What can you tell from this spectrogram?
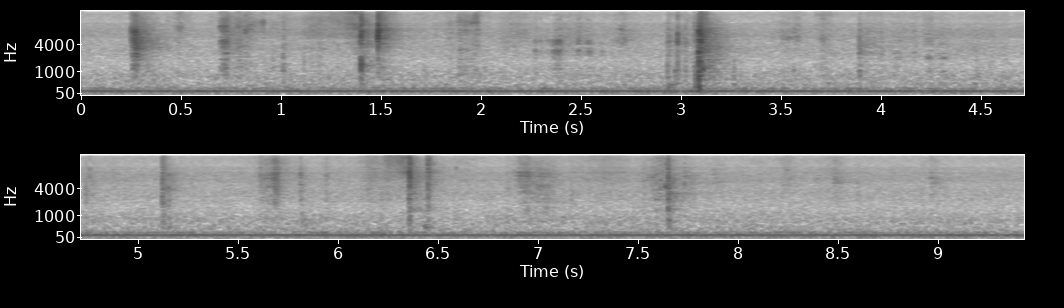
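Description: Basketball trading cards being handled on a table: faint scattered clicks and light slides of card stock, with one sharper click about three seconds in, over a steady low hum.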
